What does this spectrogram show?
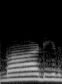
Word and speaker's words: வடி: வாடின்னு சொல்லக்கூடாது. வானா இல்லை, வடி. வடி. குறில் எழுத்துண்டா மெல்லமாக உச்சரிக்கணும்.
